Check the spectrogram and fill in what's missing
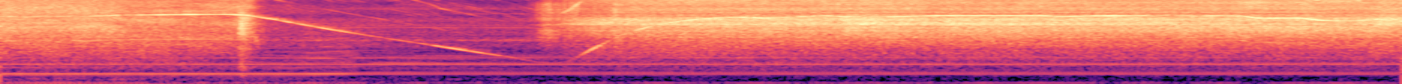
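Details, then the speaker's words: High-pitched whine of a dental drill with a diamond bur that drops, pauses and rises again while smoothing bone edges around an extraction site on a surgical extraction simulator; simulated dental extraction. "So, remove any loose fragments of tissue and then we're going to use our diamond bur to smooth off around the edges before we extract."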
